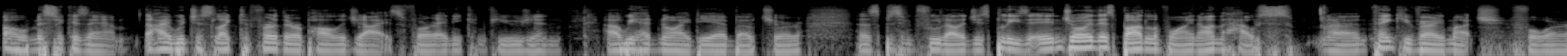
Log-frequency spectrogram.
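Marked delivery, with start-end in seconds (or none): none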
